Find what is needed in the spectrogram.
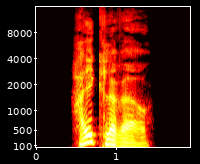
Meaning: inflection of heikel: 1. strong/mixed nominative masculine singular comparative degree 2. strong genitive/dative feminine singular comparative degree 3. strong genitive plural comparative degree
- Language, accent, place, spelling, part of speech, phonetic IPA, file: German, Germany, Berlin, heiklerer, adjective, [ˈhaɪ̯kləʁɐ], De-heiklerer.ogg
